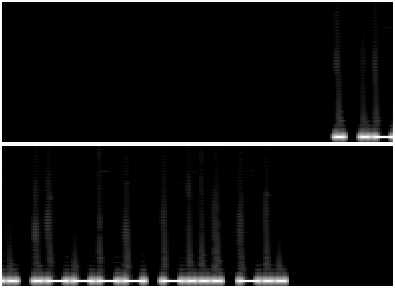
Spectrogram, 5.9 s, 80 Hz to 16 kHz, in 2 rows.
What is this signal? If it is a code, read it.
Morse code, heard as a keyed tone, about 25 wpm, 700 Hz. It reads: ER1BD
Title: DXCC-100 Call Signs - 5 Characters - Repeated 3x - 25wpm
